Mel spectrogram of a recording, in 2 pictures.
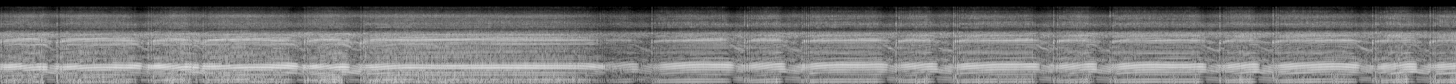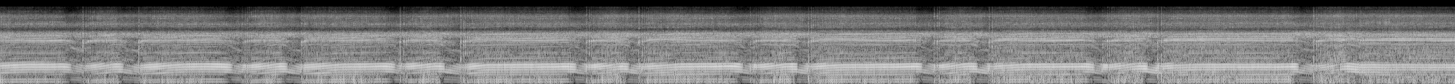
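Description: Stihl MS 070 two-stroke chainsaw sawing a squared gmelina timber lengthwise under load. For about six seconds it runs steadily; after that its engine pitch dips and recovers about once a second as the cut goes on.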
